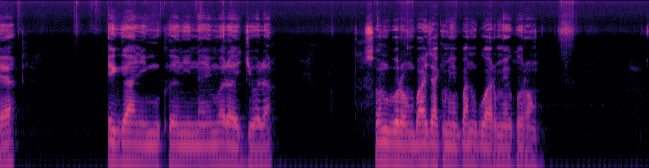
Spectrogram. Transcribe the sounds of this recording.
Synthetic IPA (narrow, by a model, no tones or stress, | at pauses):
ja | iɡanimukʰaninaimaɾaɟola | sonbuɾoŋbaɟakmebanɡuwaɾmeɡuɾoŋ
